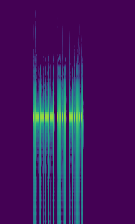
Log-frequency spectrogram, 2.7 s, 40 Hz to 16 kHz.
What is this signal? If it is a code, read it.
Morse code, heard as a keyed tone, about 50 wpm, 700 Hz. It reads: 1H6
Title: Three Challenging Letter-Number Combinations 50wpm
